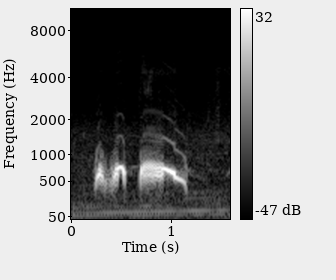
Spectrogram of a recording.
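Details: A single spotted dove phrase used to stimulate a newly caught bird: two short, soft hoots, a brief pause, then a longer, smooth coo that drops in pitch.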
